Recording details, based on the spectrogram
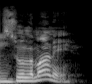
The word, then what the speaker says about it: Soleimani: Soleimani.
